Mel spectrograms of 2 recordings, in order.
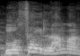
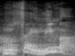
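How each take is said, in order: First: The vowel before the final syllable is 'a'. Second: The vowel before the final syllable is 'i'. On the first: The speaker calls it wrong. "এটা ভুল উচ্চারণ" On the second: The speaker calls it right. "মুসাইলামা না"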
